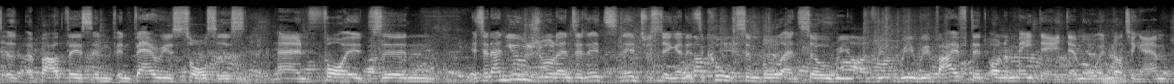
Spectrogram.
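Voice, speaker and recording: Hesitant man with a non-native accent at a noisy fair. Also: a little high. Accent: non-native English. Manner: hesitant, many fillers and restarts. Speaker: interviewee, radical history publisher. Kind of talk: casual interview. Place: busy indoor fair at a university. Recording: crowd chatter and loud music behind.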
